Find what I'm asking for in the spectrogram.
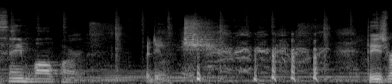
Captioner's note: Rick laughs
